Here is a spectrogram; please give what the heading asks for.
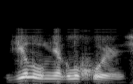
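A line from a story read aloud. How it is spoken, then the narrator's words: Plain. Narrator (Russian): часто говорит Костя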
